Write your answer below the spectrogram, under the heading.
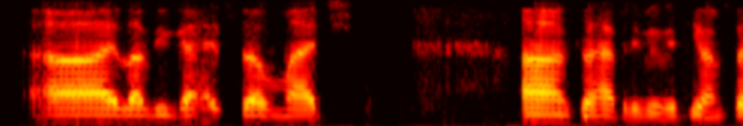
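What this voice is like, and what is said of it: Smooth radio announcer voice. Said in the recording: “In his radio voice.”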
